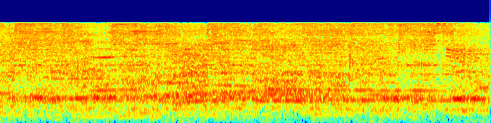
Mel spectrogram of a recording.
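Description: Tropipop band playing live, with the crowd cheering over the music; the sound is dense and steady, with little bass.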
